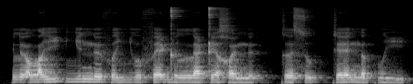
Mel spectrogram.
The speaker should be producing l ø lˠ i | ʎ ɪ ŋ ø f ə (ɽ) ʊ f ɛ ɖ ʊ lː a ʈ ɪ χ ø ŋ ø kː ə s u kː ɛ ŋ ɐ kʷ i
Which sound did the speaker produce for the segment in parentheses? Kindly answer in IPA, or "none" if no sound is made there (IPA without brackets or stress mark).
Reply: ʎ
